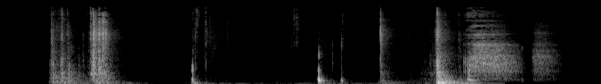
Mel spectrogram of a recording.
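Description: A front door being opened as someone comes home and enters: a few thumps and latch clicks, then a longer rattling sweep as it swings, with a final soft knock. No one speaks.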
